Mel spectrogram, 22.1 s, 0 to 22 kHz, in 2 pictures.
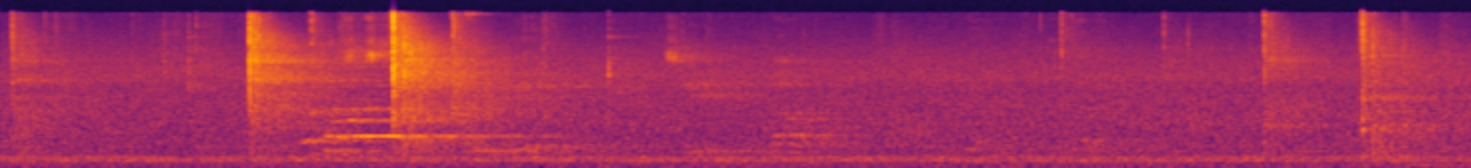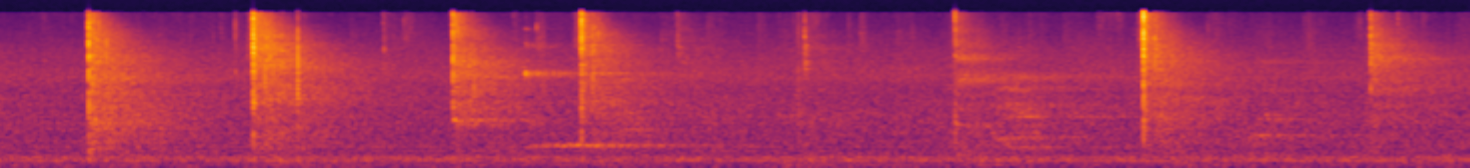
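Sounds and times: steady low hum: 0:00.0 - 0:22.0
rackets hitting shuttlecock: 0:01.8 - 0:02.3, 0:11.6 - 0:12.2, 0:12.8 - 0:13.5, 0:14.3 - 0:16.2, 0:19.5 - 0:20.1, 0:21.2 - 0:21.8.

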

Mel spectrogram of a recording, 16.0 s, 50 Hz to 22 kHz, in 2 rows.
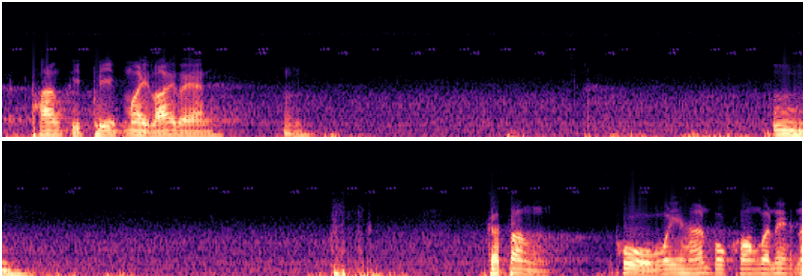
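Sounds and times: man's voice: 0:00.0 - 0:03.2, 0:07.7 - 0:08.4, 0:12.9 - 0:16.0
crickets chirping: 0:00.0 - 0:16.0.

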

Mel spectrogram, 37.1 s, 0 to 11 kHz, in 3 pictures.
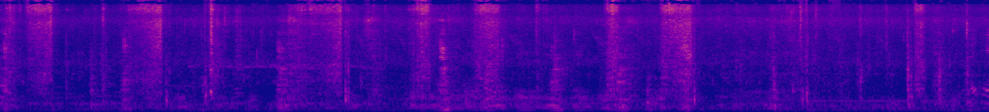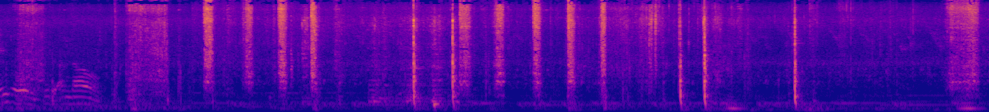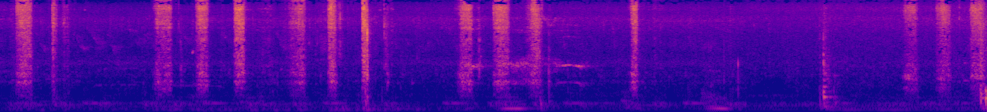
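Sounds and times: sharp scraping strokes: 0:00.0 - 0:00.8, 0:01.6 - 0:02.2, 0:03.6 - 0:04.4, 0:05.1 - 0:06.4, 0:07.6 - 0:08.8, 0:13.9 - 0:16.4, 0:17.0 - 0:20.6, 0:24.2 - 0:25.6, 0:26.6 - 0:29.4, 0:30.4 - 0:31.6, 0:36.0 - 0:37.0.

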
